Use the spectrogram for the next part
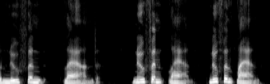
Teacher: there's supposed to be a slight guttural stop between New Found and land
